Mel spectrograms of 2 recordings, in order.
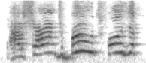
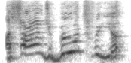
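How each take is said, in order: First: Higher, put-on mother's voice; mock Ma Kent. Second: Higher mock mother's voice; mock Ma Kent. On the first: Host parodying Ma Kent's line again. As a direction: exaggerate her sweetness. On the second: Host mocking the line from Ma Kent. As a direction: quote her sweetly mocking. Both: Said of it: "Ma Kent".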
